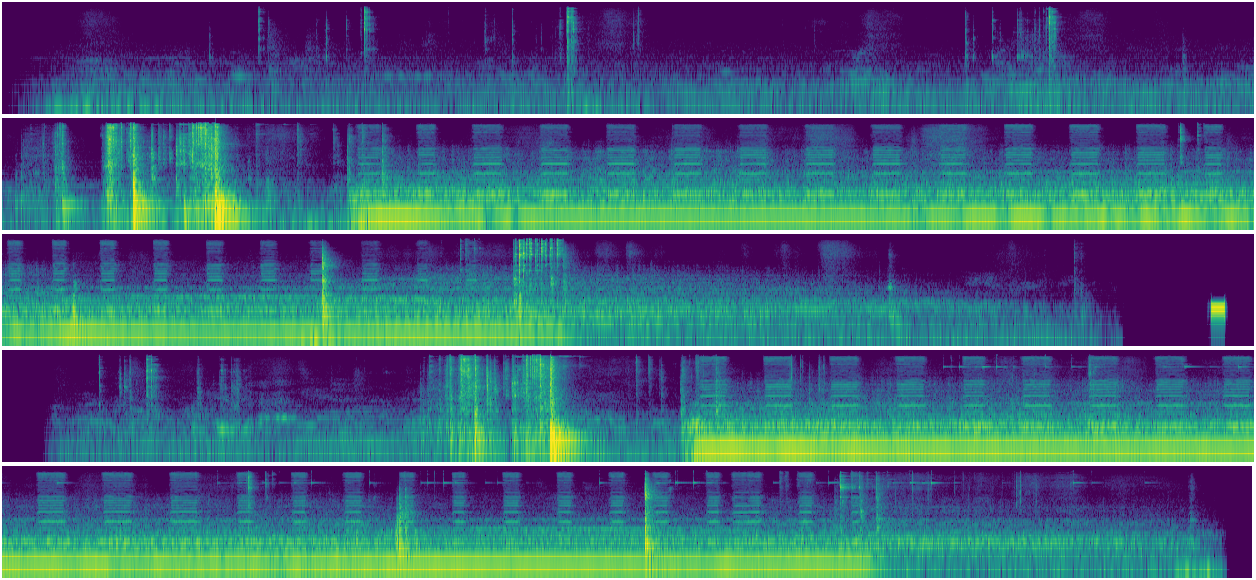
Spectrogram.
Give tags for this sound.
AudioDramaHub; foley; field-recording; ambience; penny-flattening-machine; gears; penny-squasher; machine; quarters; audiodrama; grinding; change; servo

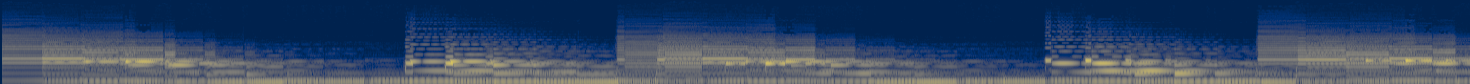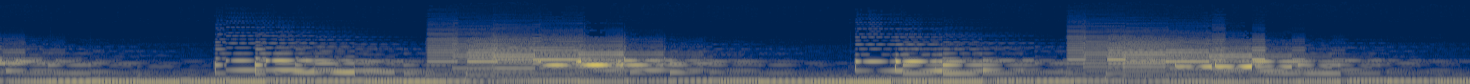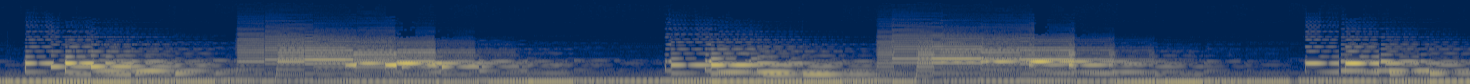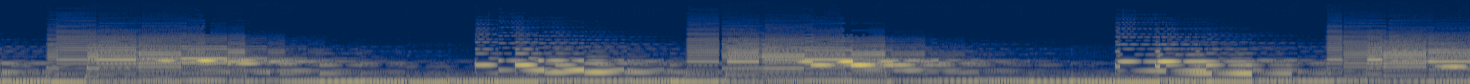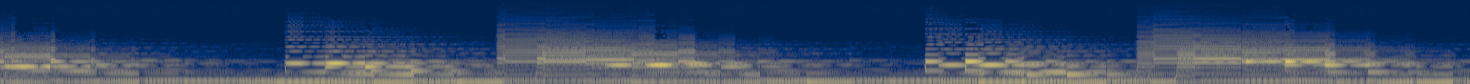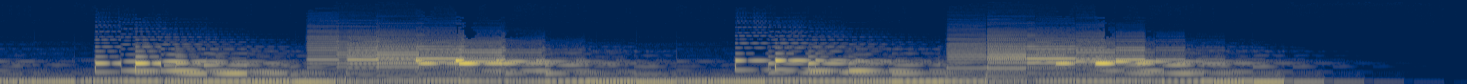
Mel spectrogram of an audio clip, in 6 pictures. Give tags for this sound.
sequence; synth

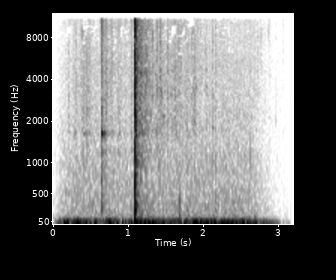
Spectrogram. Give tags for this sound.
ambience; crackle; field-recording; forest; Nature; snap; snapping; tree; trees; twig; twigs

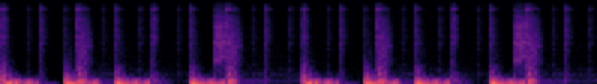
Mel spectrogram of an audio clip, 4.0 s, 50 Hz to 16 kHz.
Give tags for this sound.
120bpm; bass; bassline; beat; break; breakbeat; drum; funk; hip; hop; loop

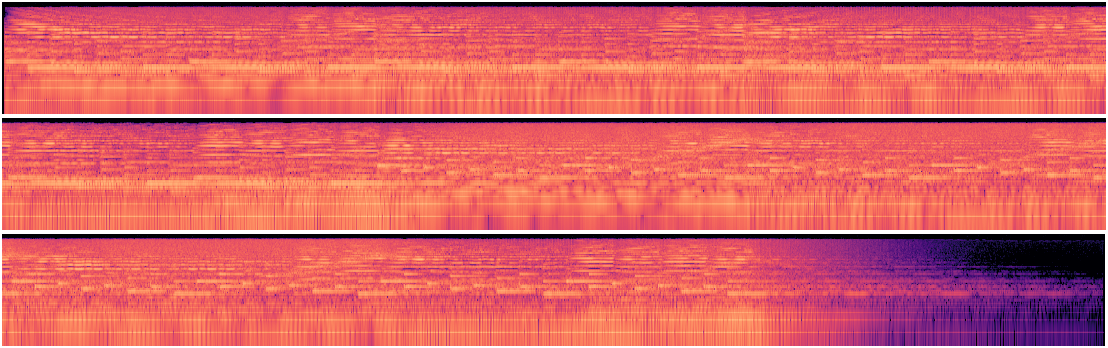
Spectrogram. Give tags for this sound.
Piano; Cinematic; Sad

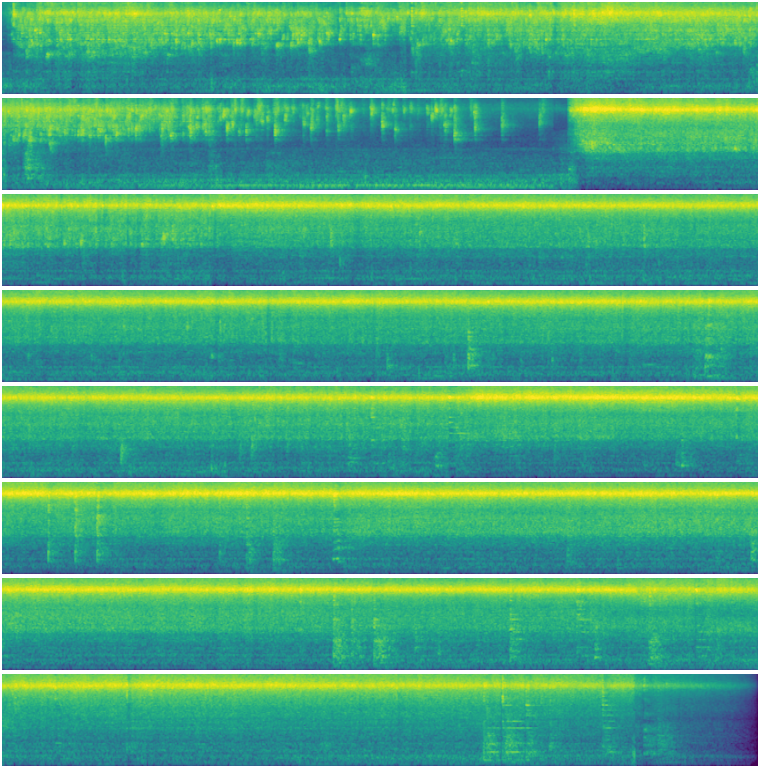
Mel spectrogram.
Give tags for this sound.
bengalicoocking; coocking

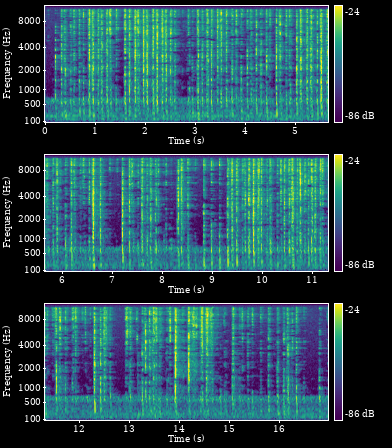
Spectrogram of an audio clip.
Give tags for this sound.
flutter; wings; insect

